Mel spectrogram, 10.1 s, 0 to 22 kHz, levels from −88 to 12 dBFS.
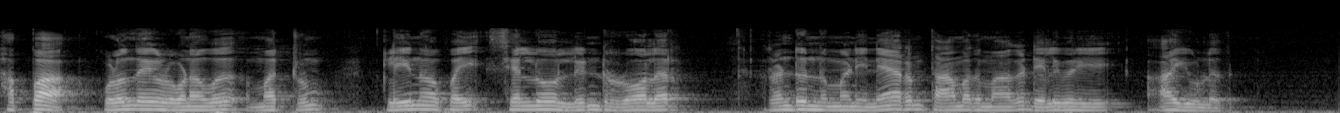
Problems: none marked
